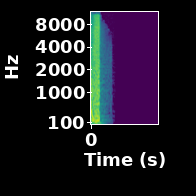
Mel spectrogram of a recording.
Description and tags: snare dnb 2.0
made by mixing synthesized sounds and self-recorded samples, compressed and EQ'd. used 2 different real snare drums for this, and a synthesized one
dnb, drum-n-bass, fat, snare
